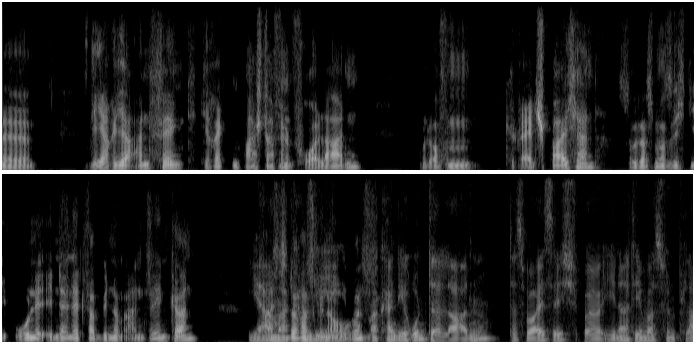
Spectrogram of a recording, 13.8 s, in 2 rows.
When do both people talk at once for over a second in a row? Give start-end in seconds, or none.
9.5-10.7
